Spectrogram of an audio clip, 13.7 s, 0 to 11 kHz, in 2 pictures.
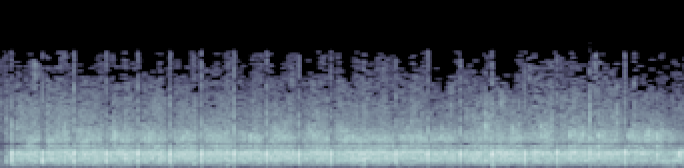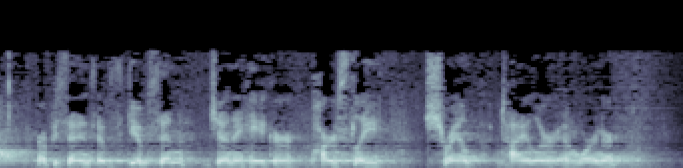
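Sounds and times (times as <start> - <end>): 
sizable audience applause: 0.0 - 7.1
speech: 7.2 - 13.3.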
